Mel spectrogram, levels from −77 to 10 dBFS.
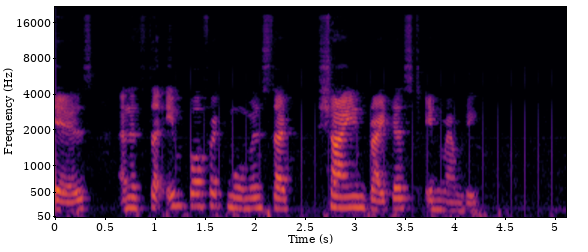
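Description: A train of clicks runs from 1.07 s to 4.98 s in this speech clip, starting just after "and it's the". About thirty near-identical pulses arrive at a regular rate of roughly 7.2 per second, peaking at about the level of the speech itself. They tick through the pauses as well as the talking, which means they sit on top of the audio rather than coming from it. The likely cause is electrical interference from nearby equipment or a faulty connection or power supply.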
